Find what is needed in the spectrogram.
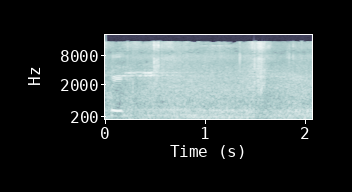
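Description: Steady road traffic noise from a busy multi-lane city road.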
